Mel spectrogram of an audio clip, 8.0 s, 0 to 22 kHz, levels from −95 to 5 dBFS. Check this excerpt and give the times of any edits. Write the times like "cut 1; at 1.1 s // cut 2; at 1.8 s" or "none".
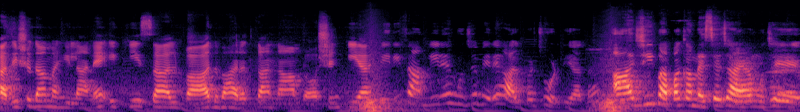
cut 1; at 3.7 s // cut 2; at 6.1 s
